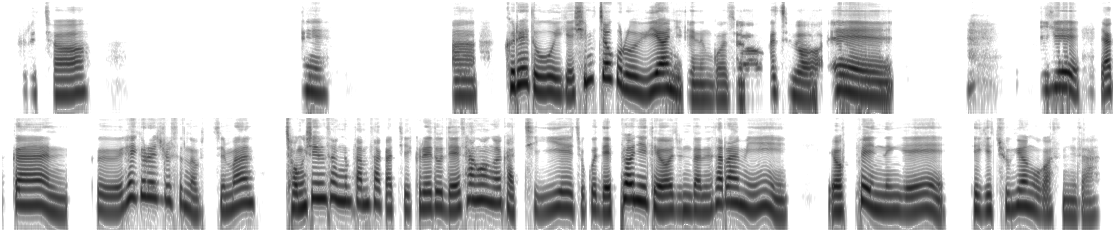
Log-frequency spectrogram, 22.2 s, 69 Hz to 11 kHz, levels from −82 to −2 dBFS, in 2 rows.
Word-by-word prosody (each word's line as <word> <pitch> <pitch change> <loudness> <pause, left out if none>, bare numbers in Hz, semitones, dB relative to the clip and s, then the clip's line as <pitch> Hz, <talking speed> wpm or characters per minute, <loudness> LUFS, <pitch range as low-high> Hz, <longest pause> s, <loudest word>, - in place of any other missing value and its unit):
그렇죠. 180 -1 -5 2.1
네. 180 -3 -4 1.2
아. 160 0 -3 0.3
그래도 235 -7 +5
이게 170 -2 -1
심적으로 305 - +3
위안이 195 +2 +5
되는 140 -1 -4
거죠. 135 0 -7 0.3
그쵸. 165 -6 -3 0.2
예. 170 -7 +2 1.5
이게 215 -2 +2 0.2
약간 200 -5 +1 0.2
그 160 -1 -4
해결해 305 +2 +1
줄 275 -2 -5
수는 230 -6 -5
없지만 180 +10 -2 0.3
정신 210 +11 +2
상담사같이 225 - -1
그래도 190 +2 0
내 175 -1 +2
상황을 270 0 +2
같이 165 +1 -6
이해해 185 +4 -2
주고 175 +1 -6
내 160 -2 +4
편이 280 - +6
되어 170 -6 +3
준다는 165 0 -3
사람이 205 - +1 0.4
옆에 165 +10 +2
있는 170 -4 -1
게 160 -1 -2 0.3
되게 170 -1 -2
중요한 190 +3 -1
것 165 - -5
같습니다. 135 -2 -8
185 Hz, 230 characters per minute, -19 LUFS, 165-225 Hz, 2.1 s, 편이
